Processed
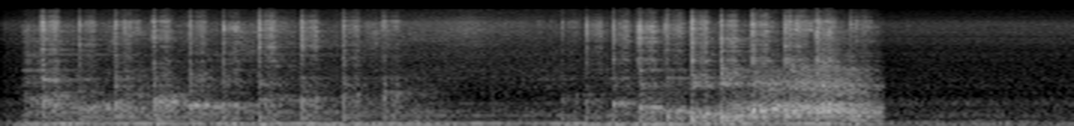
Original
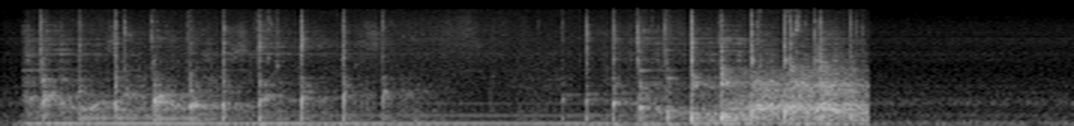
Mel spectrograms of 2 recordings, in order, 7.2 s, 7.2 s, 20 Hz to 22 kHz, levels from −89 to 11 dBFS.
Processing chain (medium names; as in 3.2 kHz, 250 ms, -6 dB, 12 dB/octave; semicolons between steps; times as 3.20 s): peaking EQ 10 kHz +9.5 dB 0.42 oct; in parallel at -2 dB: compression, threshold -34 dBFS, peak gain reduction 19.5 dB; on the sum: ten-band graphic EQ 250 Hz -8 dB, 1 kHz -12 dB, 4 kHz -4 dB, 8 kHz +7 dB; gated-style reverb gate 110 ms rising, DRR 1.5 dB; three-phase chorus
